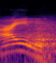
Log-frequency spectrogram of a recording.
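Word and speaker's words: عين: ஒரு ஆயத்து முடியுது புரியுதுங்களா ஐன் ஐன் எப்படி வரணும் தொண்டையின் நடுப்பாகத்திலிருந்து உச்சரிப்பது தொண்டையினுடைய நடுப்பாகத்துல காத்த வெளிப்படுத்தினா ஹா தொண்டையினுடைய நடுப்பாகத்தை கொஞ்சம் அழுத்துனா ஐன் ஷா ஐன் ஐன் ஹா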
